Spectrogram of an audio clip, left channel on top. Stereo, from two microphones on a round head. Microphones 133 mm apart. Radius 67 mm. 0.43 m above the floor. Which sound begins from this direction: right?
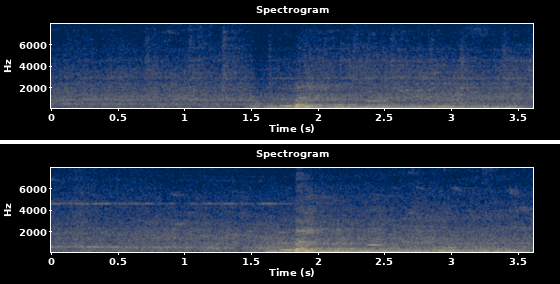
A child speaking, at 1.6 s.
